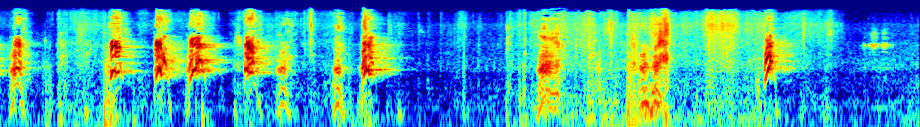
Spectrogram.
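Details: Shetland Sheepdog playing with a lint roller, giving a quick burst of about eight sharp, ringing barks over four seconds, followed by rustling, a couple of rougher, breathier barks and a final yap.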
